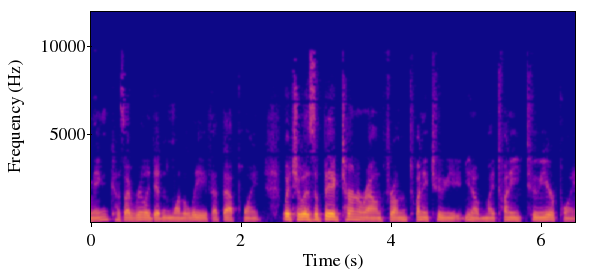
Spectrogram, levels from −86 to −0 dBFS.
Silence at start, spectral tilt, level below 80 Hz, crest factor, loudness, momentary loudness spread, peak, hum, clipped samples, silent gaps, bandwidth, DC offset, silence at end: 0 s; -7 dB/octave; -72 dBFS; 20 dB; -27 LUFS; 12 LU; -6 dBFS; none; under 0.1%; none; 10 kHz; under 0.1%; 0 s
